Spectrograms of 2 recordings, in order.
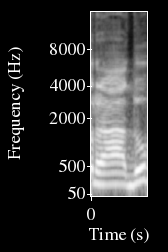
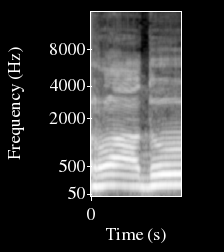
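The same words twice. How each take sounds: First: "রা দু" with an open a after r; wrong light ra. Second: "র দু" with rounded o after r, long u; correct heavy ra. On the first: Teacher warns learners off this, "রা দু" with open a. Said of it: "কেউ রা দু পড়ব না". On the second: Teacher models the correct reading, rounded "র" and long "দু". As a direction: say "র" heavy, then draw out "দু". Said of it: "র জবর রা পড়ব না". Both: Shown as a demonstration.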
